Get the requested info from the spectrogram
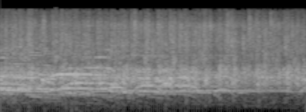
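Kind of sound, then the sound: crowd, standing ovation applause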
